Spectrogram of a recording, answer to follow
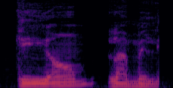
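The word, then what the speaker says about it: Guillaume Le Million: Guillaume Lamilly. If it doesn't rhyme, you're not pronouncing it right.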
